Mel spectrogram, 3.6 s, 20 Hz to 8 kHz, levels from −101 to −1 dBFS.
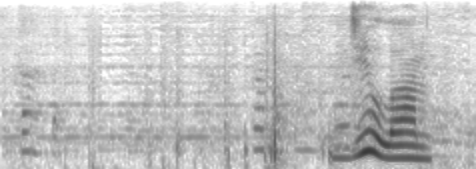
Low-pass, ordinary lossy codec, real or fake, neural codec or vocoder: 7.2 kHz; Opus, 24 kbps; real; none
